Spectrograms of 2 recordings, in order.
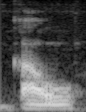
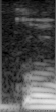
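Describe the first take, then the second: First: "काऊ" with an 'aa' gliding to 'oo'; correct cow. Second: "को" with an 'oh' sound, as 'ko-a'; misread cow. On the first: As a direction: say "काऊ" as English 'cow'. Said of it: "क्या पढ़ते हैं". ("काऊ" में 'आ' की मात्रा) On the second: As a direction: read 'cow' wrongly as "को". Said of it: "या को नहीं पढ़ेंगे". ("को" में 'ओ' की मात्रा) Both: Shown as a demonstration.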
